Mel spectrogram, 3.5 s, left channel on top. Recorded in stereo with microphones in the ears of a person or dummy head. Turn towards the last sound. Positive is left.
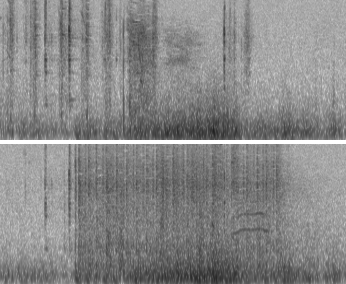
turn(degrees=35)  # may be behind; listen again after turning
